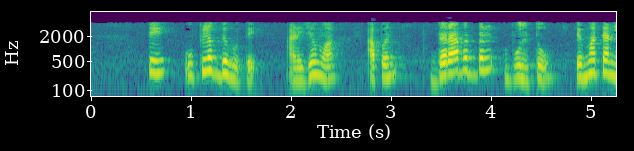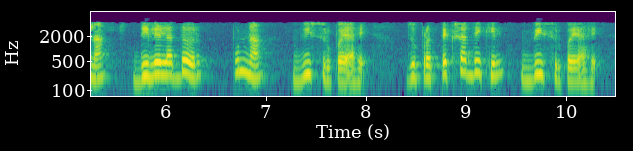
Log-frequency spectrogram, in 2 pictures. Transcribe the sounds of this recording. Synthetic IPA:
t̪eupələb̚d̪ʱəɦot̪e | a̰ɽ̃id͡ʑeʋ̤a | a̰pəɳ | d̪əɾabəd̪ːəlbolt̪ot̪eʋ̤at̪janːa | d̪ilelad̪əɾ | punːa | ʋiːsɾupəja̰ɦe | d͡zopɾət̪jəkʂat̪̚d̪ekʰiːlʋiːsɾupəjea̰ɦe

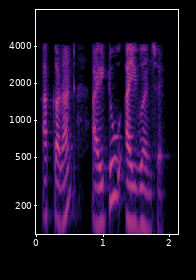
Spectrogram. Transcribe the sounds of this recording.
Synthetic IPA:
akəɾə̃ɳʈaiʈuʔajʋənt͡ʃʰe

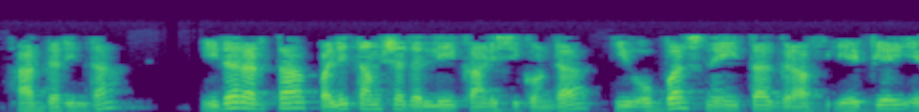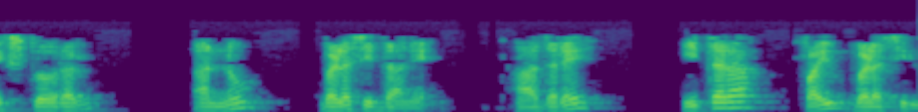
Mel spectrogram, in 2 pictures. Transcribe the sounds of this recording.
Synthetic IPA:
aːd̪ːɐɾind̪ɐ | id̪ɐɾɐɾt̪ʰɐpɐlit̪ɐmʃɐd̪ɐlːikaːɳisikoɳɖɐiːʔɔbːɐsneːɦit̪ɐɡɾaːpʰeːpiɐjekspɭoːɾɐɾ | ɐ̰nːu | bɐɭɐsid̪ːaːne | aːd̪ɐɾe̞ | it̪ɐɾɐpʰɐjʋbɛɭɐsilːɐ

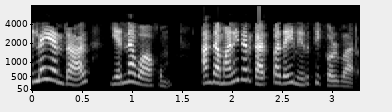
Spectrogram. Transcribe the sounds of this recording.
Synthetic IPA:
ɪlːɐɪɛndraːl | ɛnːɐʋaːɣɯm | ɐnd̪ɐmɐnɪðɐɾkɐrpɐðɐɪnɪɾɯt̪ːɪkːɔɭʋa̰ːɾ

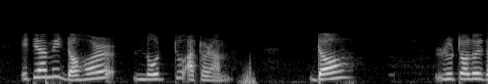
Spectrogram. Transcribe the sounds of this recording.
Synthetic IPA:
etijaamidɔɦɔɹ | nod̚tʊʔatɔɹa̰m | dɔɦ | ɹutɔlojz

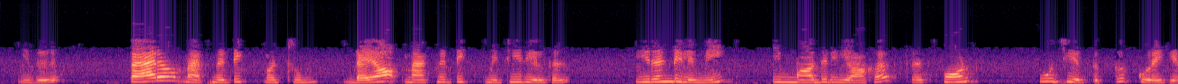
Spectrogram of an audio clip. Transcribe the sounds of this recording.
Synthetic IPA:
ɪðɯ | paːɾaːmaːɣnɛʈɪk̚mɐʈrɯm | ɖɐjaːmaːɣnɛʈːɪkmɛʈːiːɾɪjɐlɣɐɭ | ɪɾɐɳɖɪlɯmeː | ɪmːaːðɪɾɪjaːɣɐɾɛspaːns | puːt͡ʃːɪjɐt̪ːɯkːɯkːʊrɐɪɣɪɾ

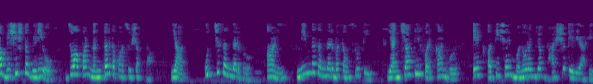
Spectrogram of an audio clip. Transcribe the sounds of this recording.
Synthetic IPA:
jaʋiɕiʂʈəʋiɽijo | d͡zoapəɳnənt̪əɾt̪əpasuːɕək̚t̪a | jat̪̚ | utːɕəsənd̪əɾbʱə | aɽ̃i | nimnəsənd̪əɾbʱəsə̃w̃skɾut̪iː | jaɲt͡ɕjat̪iːlfəɾkãnʋəɭ | ekət̪iɕəjmənoɾəɲd͡ʑək̚bʱaɕjəkeleaɦe

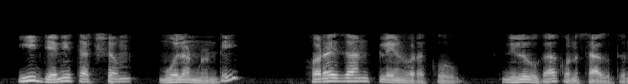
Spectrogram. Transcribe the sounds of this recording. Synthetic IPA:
iːd͡ʒenit̪ɐkʂɐmː | uːlɐmnuɳɖi | hɔɾɐjd͡ʒaːnple̞ːnʋɐɾɐku | niluʋuɡaːkɔnɐsa̰ːɡut̪und̪i

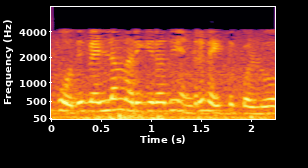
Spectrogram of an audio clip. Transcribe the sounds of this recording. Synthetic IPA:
pːoːðɯʋɛɭːɐmʋɐɾɯɣɪrɐðɯɛndrɯʋɐɪt̪ːɯkːɔɭːɯʋɐ

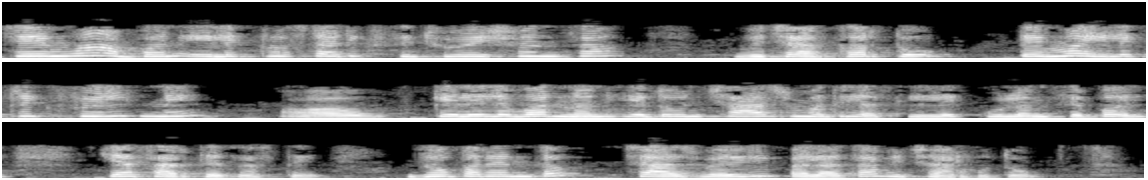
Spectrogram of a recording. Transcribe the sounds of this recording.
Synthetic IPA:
d͡ʑeʋ̤aːpənilek̚ʈɾosʈaʈiksit͡ɕueɕənt͡sa | ʋit͡ɕaɾkəɾt̪o | t̪eʋ̤ailek̚ʈɾikfiːlɖne | keleleʋəɾnənɦed̪ont͡ɕaɾd͡zməd̪ʱiːləslelekuləmsebəl | jasaɾkʰet͡səst̪e | d͡zopəɾjənt̪ə | t͡ɕaɾd͡ʑʋəilbəlat͡saʋit͡ɕaɾɦot̪o

